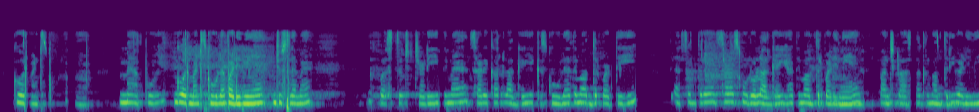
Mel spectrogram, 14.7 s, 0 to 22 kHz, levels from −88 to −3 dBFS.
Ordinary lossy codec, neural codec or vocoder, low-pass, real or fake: none; none; none; real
